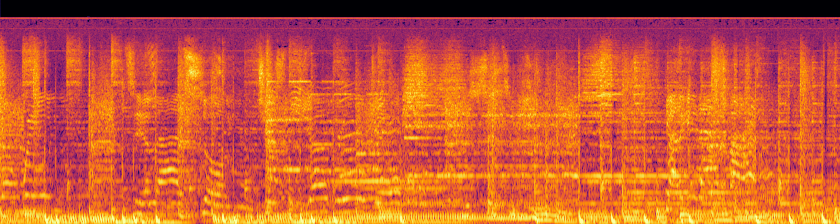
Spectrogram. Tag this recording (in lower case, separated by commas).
punk rock, music, rock music, progressive rock, song, independent music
